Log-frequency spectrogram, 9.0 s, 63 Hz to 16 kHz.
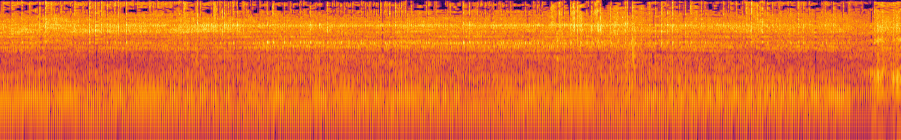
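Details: Husqvarna 350 chainsaw "Fugly" with Huztl top end, back after months on the road and field repairs (gas leak fixed); steady high-revving two-stroke buzz, no misfires or surging, note changes near end: healthy normal running.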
